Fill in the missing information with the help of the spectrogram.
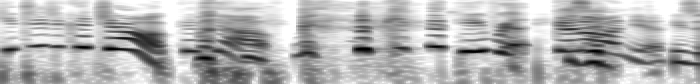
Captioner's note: laughs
